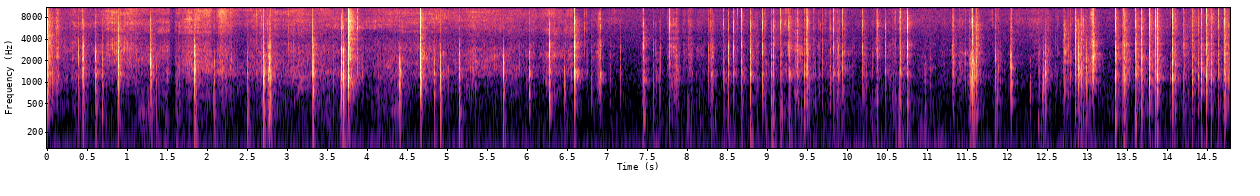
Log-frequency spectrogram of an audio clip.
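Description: Long fingernails tap and scratch on a hollow, clear hard plastic clamshell blister pack holding a green razor, held in both hands. Quick, sharp, bright clicks and scratchy rasps come in irregular bursts, growing denser in the second half, over a faint steady low hum.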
